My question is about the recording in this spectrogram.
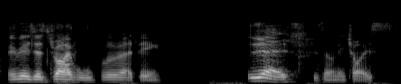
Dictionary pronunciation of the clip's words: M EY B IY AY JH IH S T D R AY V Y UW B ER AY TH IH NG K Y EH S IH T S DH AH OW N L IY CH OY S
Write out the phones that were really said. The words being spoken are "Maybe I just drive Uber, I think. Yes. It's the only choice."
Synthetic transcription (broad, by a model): M EY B IY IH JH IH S D R AY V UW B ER AY T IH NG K Y EH S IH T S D OW N L IY CH OY S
